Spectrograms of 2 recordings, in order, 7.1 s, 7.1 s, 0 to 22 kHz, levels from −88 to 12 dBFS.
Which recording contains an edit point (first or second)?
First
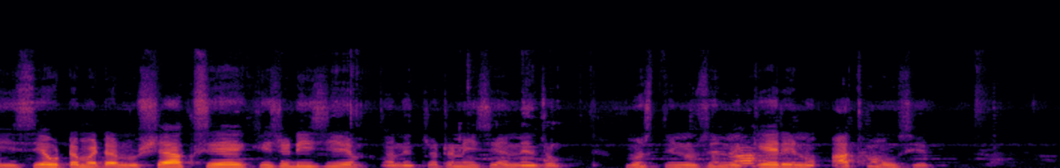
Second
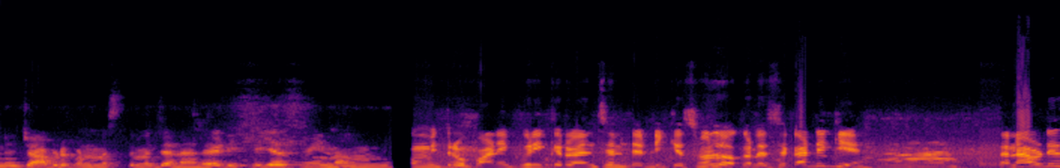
second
